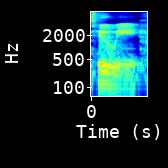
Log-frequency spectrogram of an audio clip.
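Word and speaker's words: Tuohy: a movie about him it's spelled t-u-o-h-y-s it's such a name the Tui family Bro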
